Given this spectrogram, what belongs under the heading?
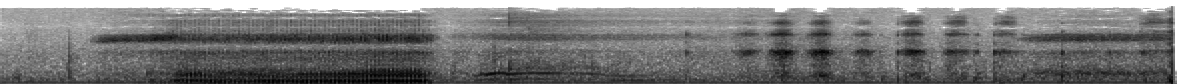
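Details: Loud, rattling, drawn-out snore followed by quieter snuffling and squeaky nasal breaths from a puppy: puppy snoring.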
